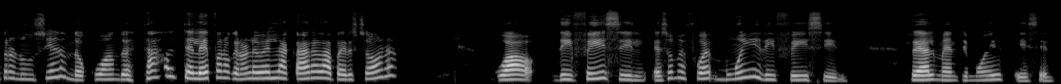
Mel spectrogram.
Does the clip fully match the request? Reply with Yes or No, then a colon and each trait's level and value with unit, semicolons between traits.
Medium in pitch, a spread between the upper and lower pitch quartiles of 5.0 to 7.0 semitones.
No: high, 235 Hz; wide, 5.5 semitones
